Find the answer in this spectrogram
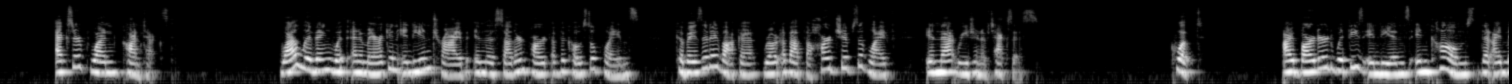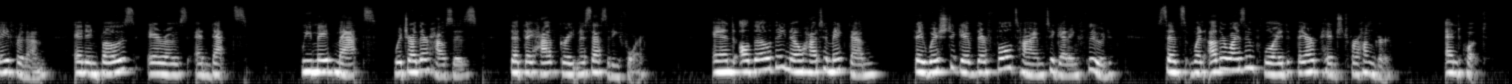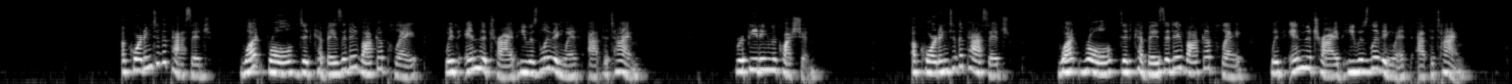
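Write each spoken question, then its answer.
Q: According to the passage, what role did Cabeza de Vaca play within the tribe he was living with at the time?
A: He was a trader/barterer who made combs, bows, arrows, nets and mats for them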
